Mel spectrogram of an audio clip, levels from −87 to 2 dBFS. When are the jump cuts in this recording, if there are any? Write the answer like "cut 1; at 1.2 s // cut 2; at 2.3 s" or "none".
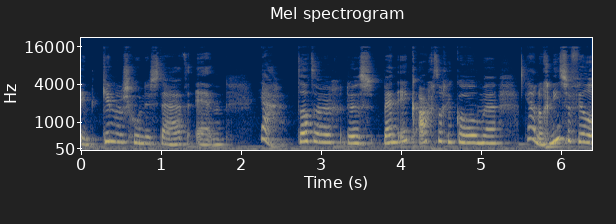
cut 1; at 5.5 s

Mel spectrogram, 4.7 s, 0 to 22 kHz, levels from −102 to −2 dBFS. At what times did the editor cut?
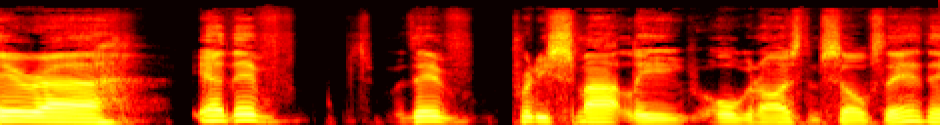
cut 1; at 1.1 s

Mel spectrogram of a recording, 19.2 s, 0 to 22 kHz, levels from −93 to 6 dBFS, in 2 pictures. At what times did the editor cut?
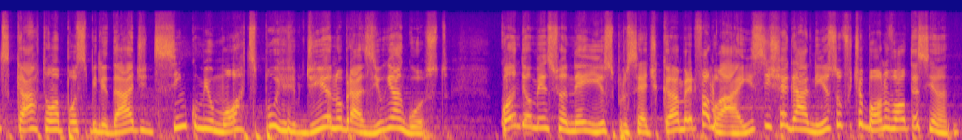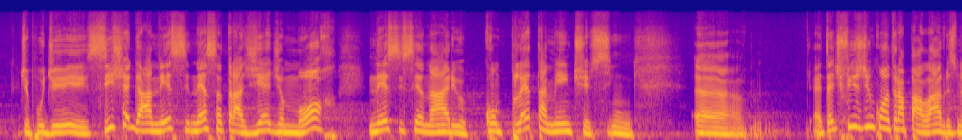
cut 1; at 9.8 s

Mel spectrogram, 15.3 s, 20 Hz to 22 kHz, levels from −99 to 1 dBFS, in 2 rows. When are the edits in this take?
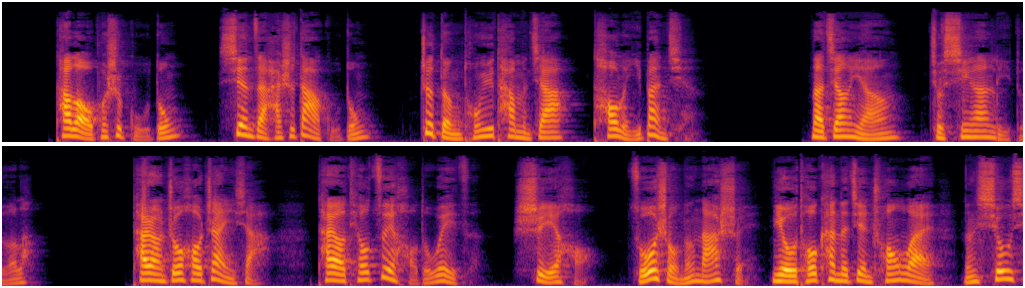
cut 1; at 12.3 s // cut 2; at 13.4 s

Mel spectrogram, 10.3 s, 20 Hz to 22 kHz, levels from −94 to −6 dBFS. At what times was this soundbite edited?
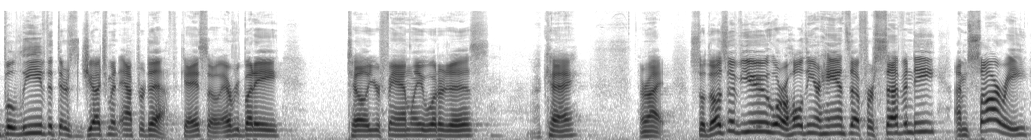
none

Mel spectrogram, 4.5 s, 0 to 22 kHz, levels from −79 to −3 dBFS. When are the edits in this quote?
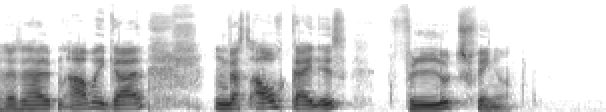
cut 1; at 2.9 s

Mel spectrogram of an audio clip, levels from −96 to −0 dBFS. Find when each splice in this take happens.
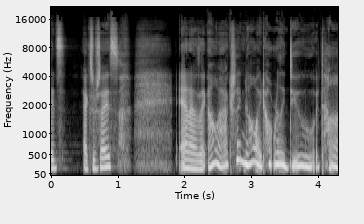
none

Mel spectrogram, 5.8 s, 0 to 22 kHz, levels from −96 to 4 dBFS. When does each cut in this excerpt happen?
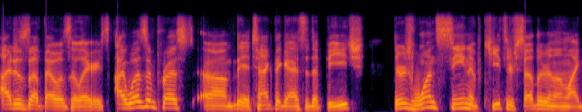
cut 1; at 2.3 s

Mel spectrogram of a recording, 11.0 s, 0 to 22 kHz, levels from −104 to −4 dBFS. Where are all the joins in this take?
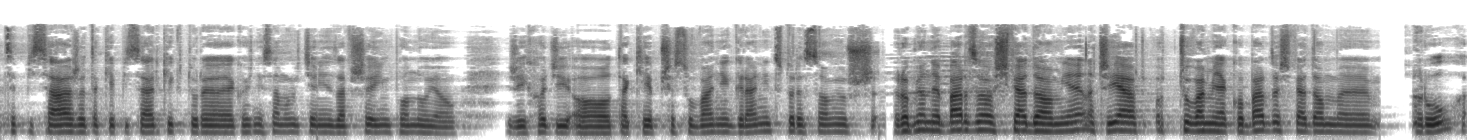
cut 1; at 6.6 s

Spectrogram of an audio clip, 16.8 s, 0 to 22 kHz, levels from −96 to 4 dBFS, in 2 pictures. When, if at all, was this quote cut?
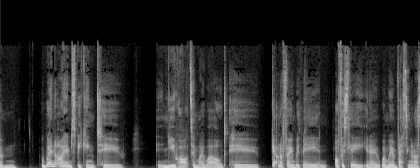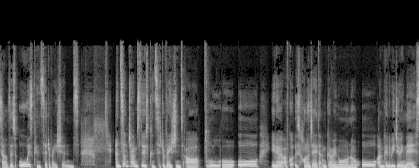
cut 1; at 12.8 s

